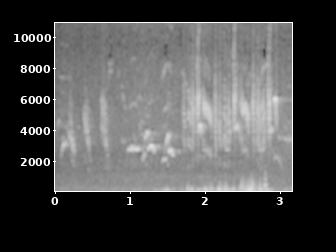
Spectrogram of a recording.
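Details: Blyth's reed warbler (Acrocephalus dumetorum) singing, with wind noise throughout: thin high whistles and short slurred notes, then a denser burst of rapid chirping phrases over low gusty rumble.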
